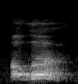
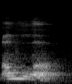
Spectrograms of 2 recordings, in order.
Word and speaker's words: Allah: The Arabic word is Allah. The difference is mainly the elongation of the L, Allah, as opposed to Allah.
